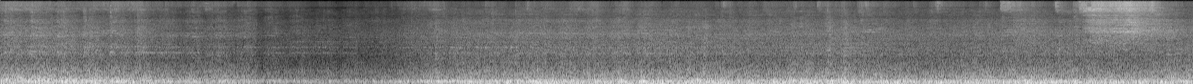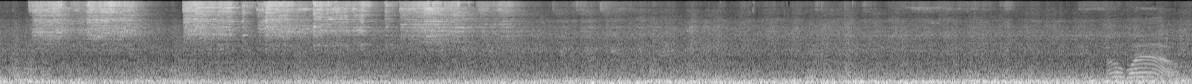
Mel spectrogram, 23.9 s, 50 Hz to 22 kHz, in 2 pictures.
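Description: A CPKC freight train led by a GP38-3 locomotive rolls past close by, giving a loud, steady rumble of wheels and cars with faint squeals and clatter, continuous for the whole stretch.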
